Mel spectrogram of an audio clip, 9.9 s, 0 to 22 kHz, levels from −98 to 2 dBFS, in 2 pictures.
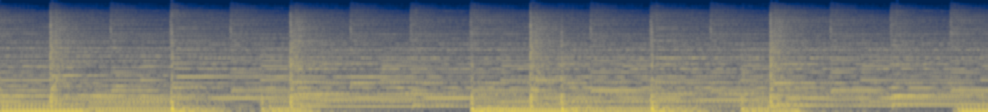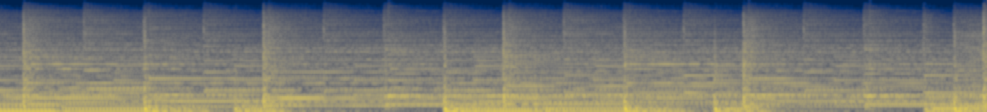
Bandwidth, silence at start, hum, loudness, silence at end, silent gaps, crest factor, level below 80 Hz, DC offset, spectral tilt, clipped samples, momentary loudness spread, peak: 14.5 kHz; 0 s; none; -21 LUFS; 0 s; none; 18 dB; -24 dBFS; under 0.1%; -6 dB/octave; under 0.1%; 6 LU; -2 dBFS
